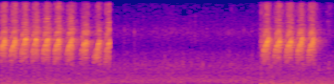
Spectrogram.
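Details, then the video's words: Flamboyan bird singing vigorously: a brisk run of about nine sharp, high chirps, a silent pause, then a new run of similar rapid notes beginning. "Burung flamboyan gacor"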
